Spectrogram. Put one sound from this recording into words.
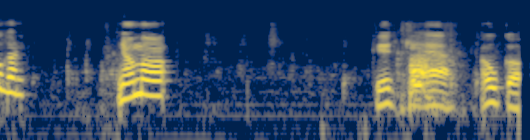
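A small dog whines and yaps close by in short, high bursts.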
